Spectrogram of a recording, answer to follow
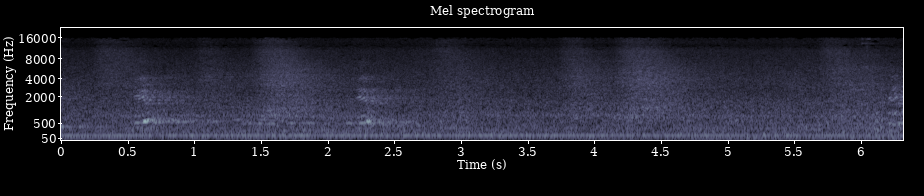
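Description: Quiet room tone with a steady low hum, broken by two short voice sounds, about half a second and two seconds in, and a few soft, noisy swells.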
